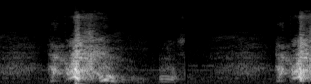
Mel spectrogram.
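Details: Sharp, explosive bursts of air with a short inward catch between them, with the recording sped up and slowed down: sneezing.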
